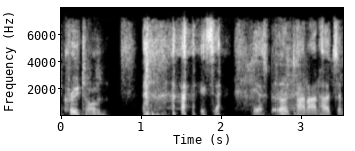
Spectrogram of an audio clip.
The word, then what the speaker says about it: Croton: Croton is also a place name in New York State, although we spell it with a C rather than a K. Okay, so more like Crouton.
